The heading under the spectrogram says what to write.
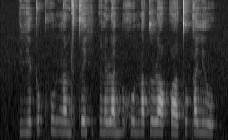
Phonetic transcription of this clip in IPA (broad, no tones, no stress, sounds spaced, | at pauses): vʲ e ʈ u kʷʰ e ŋ ã ɖ e t̪ e fʲ ʊ p ĩ ɾ ɛ ɭ a mʲ u xʷ e ŋ a t̪ u ɭ a qʷ e t̪ u ɡ a lʲ u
